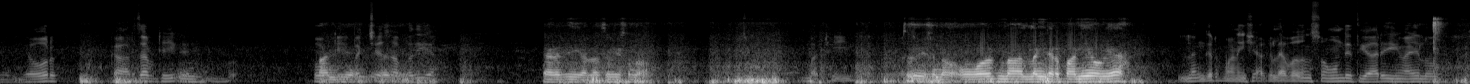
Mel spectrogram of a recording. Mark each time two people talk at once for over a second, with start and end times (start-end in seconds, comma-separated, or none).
none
